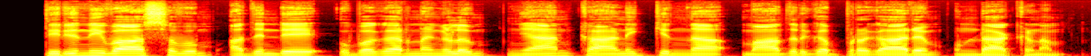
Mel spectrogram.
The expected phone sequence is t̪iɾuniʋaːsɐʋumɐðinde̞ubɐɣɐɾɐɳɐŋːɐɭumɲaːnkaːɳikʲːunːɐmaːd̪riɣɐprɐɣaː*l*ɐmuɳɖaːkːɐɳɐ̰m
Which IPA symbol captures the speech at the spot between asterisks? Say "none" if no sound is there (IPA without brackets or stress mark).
ɾ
